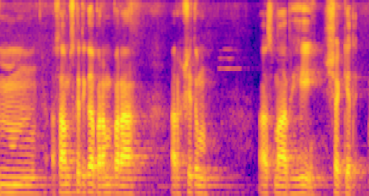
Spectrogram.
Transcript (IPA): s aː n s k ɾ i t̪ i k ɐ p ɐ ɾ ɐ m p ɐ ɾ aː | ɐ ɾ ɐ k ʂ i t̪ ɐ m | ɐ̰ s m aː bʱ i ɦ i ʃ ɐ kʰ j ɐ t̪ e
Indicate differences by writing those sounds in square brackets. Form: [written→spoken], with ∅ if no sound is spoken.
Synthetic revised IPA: s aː [n→m] s k ɾ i t̪ i k ɐ p ɐ ɾ ɐ m p ɐ ɾ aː | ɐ ɾ ɐ k ʂ i t̪ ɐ m | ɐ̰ s m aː bʱ i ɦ i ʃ ɐ [kʰ→k] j ɐ t̪ e

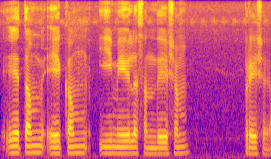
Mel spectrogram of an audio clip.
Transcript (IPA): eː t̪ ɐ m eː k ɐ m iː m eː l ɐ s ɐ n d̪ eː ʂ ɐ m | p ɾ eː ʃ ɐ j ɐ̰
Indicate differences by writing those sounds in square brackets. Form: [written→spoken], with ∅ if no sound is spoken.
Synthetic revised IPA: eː t̪ ɐ m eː k ɐ m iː m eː l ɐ s ɐ n d̪ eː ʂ ɐ m | p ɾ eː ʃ ɐ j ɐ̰

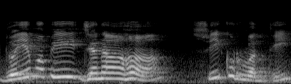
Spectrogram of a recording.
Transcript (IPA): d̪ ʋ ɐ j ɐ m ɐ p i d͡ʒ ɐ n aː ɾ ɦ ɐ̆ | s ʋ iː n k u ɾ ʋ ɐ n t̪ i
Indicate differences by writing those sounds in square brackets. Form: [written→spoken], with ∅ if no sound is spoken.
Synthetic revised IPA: d̪ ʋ ɐ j ɐ m ɐ p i d͡ʒ ɐ n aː [ɾ→∅] ɦ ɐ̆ | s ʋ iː [n→∅] k u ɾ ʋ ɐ n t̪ i

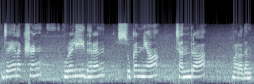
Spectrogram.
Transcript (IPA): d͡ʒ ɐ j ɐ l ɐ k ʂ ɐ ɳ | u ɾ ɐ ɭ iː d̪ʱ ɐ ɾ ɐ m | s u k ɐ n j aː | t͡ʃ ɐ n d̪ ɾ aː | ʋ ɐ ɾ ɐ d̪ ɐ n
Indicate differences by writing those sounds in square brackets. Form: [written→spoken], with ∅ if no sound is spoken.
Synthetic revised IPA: d͡ʒ ɐ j ɐ l ɐ k ʂ ɐ ɳ | u ɾ ɐ ɭ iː d̪ʱ ɐ ɾ ɐ [m→n] | s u k ɐ n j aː | t͡ʃ ɐ n d̪ ɾ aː | ʋ ɐ ɾ ɐ d̪ ɐ n

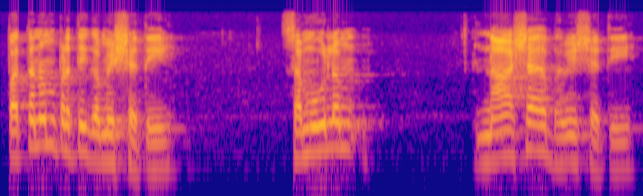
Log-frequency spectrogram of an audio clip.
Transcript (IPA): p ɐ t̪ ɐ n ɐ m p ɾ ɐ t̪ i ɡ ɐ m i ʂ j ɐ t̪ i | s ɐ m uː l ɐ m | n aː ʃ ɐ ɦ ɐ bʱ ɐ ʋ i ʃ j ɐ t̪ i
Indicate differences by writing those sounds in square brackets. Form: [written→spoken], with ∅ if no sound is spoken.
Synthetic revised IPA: p ɐ t̪ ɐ n ɐ m p ɾ ɐ t̪ i ɡ ɐ m i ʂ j ɐ t̪ i | s ɐ m uː l ɐ m | n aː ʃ ɐ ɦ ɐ bʱ ɐ ʋ i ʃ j ɐ t̪ i

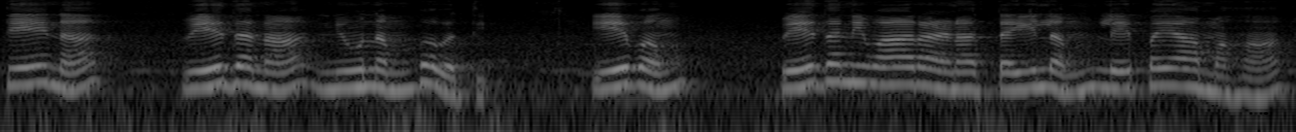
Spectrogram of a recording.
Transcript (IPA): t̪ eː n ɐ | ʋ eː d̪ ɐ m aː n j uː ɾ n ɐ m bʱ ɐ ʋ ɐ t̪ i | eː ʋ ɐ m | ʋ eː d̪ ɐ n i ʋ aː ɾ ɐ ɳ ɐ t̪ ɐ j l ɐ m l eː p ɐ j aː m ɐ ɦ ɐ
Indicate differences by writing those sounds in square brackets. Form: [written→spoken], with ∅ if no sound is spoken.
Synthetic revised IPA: t̪ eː n ɐ | ʋ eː d̪ ɐ [m→n] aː n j uː [ɾ→∅] n ɐ m bʱ ɐ ʋ ɐ t̪ i | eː ʋ ɐ m | ʋ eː d̪ ɐ n i ʋ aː ɾ ɐ ɳ ɐ t̪ ɐ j l ɐ m l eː p ɐ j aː m ɐ ɦ ɐ

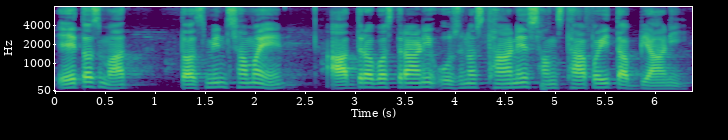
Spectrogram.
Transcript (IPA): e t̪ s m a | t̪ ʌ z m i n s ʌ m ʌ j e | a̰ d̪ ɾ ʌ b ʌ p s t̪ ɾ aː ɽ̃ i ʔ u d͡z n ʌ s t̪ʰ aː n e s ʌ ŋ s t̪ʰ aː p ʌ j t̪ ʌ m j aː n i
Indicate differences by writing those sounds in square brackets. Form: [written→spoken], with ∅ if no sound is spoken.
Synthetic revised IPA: e t̪ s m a | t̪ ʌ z m i n s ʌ m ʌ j e | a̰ d̪ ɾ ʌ b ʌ [p→∅] s t̪ ɾ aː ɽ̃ i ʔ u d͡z n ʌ s t̪ʰ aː n e s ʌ ŋ s t̪ʰ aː p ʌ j t̪ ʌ [m→b] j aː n i

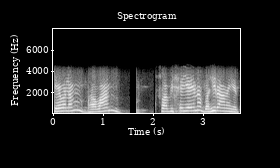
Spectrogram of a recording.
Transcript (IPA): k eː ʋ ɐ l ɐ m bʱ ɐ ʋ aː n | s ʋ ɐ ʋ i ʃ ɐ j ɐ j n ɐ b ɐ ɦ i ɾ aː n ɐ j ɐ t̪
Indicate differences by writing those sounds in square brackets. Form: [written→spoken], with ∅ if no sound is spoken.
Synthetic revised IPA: k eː ʋ ɐ l ɐ m bʱ ɐ ʋ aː n | s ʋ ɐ ʋ i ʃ ɐ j ɐ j n ɐ b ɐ ɦ i ɾ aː n ɐ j ɐ t̪

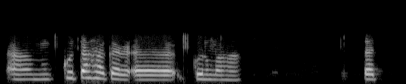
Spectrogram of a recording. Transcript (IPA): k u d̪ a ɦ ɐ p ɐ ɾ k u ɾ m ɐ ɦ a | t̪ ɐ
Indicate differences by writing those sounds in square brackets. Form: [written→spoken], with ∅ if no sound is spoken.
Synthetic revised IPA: k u [d̪→t̪] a ɦ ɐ [p→k] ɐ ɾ k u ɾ m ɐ ɦ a | t̪ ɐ

